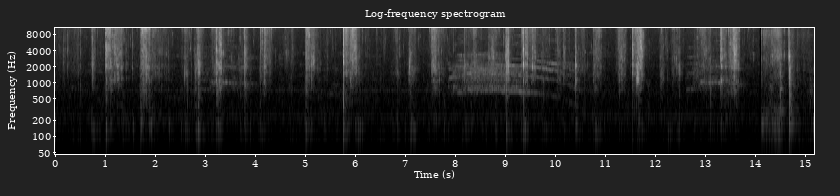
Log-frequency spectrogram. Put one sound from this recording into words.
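A metal spoon clinks and scrapes against a metal pot while stirring wet meat.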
